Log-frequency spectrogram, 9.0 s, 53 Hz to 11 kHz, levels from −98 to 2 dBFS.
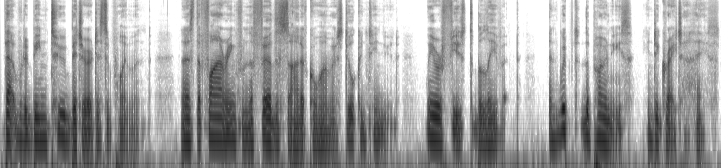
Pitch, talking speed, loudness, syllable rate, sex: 125 Hz, 220 wpm, -23 LUFS, 6.7 syllables/s, male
